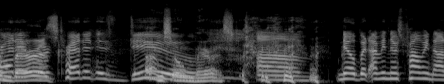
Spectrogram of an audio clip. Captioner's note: laughs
